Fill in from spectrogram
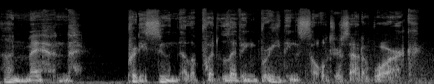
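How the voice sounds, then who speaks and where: An actor playing a gruff, battle-weary aging male soldier in a video game, terse and dry with a gravelly rasp. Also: animated, moderate pace, noisy background. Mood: grim, terse. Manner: terse, dry, low-key muttering. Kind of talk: video game cutscene acting.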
